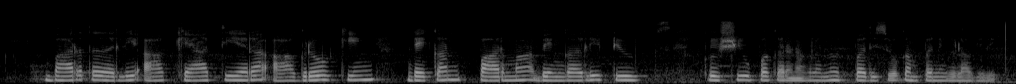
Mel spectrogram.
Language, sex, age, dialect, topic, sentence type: Kannada, female, 18-24, Mysore Kannada, agriculture, statement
